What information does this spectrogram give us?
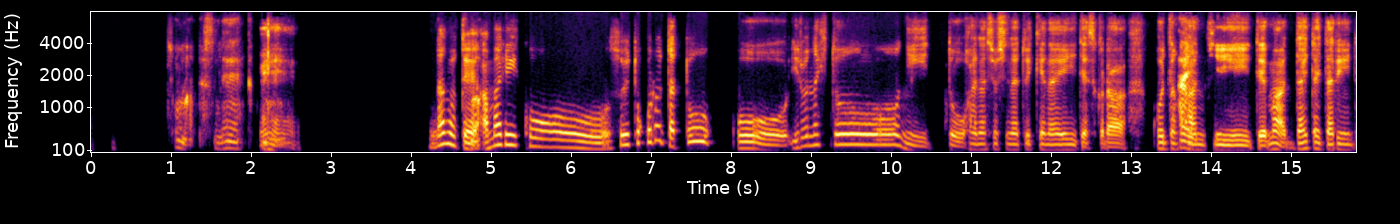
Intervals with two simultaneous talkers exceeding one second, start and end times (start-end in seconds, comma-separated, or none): none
